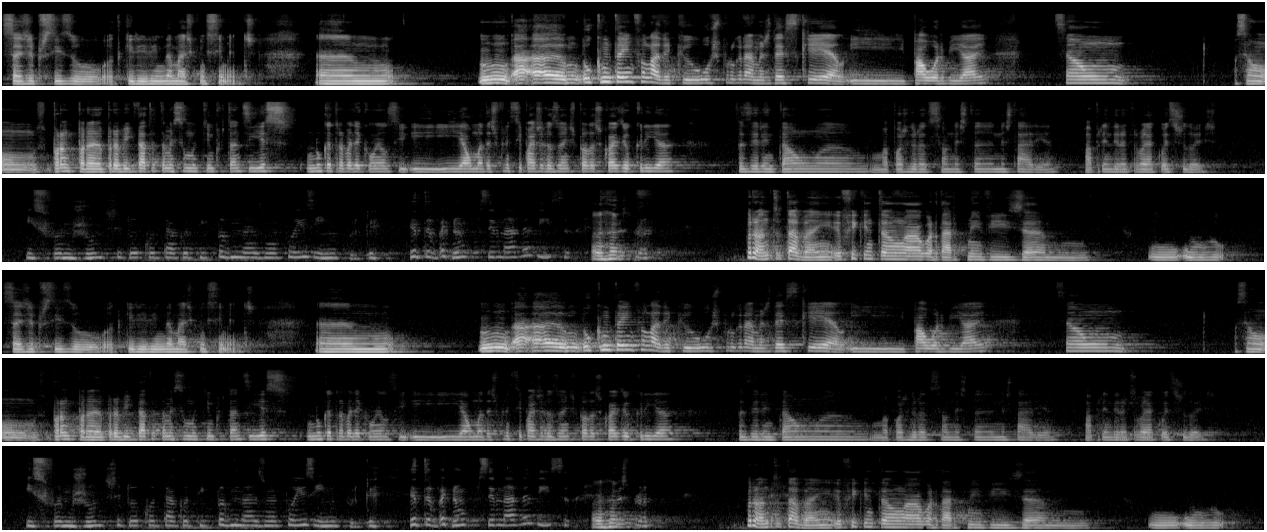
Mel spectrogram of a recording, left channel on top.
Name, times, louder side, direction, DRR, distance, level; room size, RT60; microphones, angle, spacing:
voice 1, 0.0-3.9 4.8-9.9 10.6-11.2 12.3-19.3 20.0-23.2 23.5-24.7 31.2-31.5 32.7-36.1 36.7-37.5, left 3 dB, 65° left, 0.9 m, -22 dB
voice 2, 23.7-24.2 25.5-29.1 29.3-31.8 32.5-33.2, right 1 dB, 35° right, 1.1 m, -36 dB
27.0 x 26.5 x 7.2 m
head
